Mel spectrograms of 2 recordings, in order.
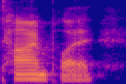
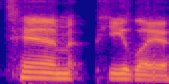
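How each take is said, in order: First: The name is said as 'time play'. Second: The name is said as 'Tim Pele'. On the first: The speaker calls it wrong. "it just looks like time play" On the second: The speaker calls it right. "but it's Tim Pele"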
